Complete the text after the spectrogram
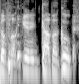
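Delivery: mock Italian-American mobster accent; Sopranos impression. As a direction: echo the line as a hammed-up Italian-American gangster. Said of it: "outtake from The Sopranos".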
